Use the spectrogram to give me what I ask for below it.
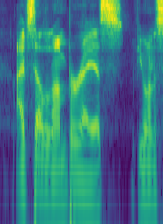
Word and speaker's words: Boreas: I've settled on Boreas.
